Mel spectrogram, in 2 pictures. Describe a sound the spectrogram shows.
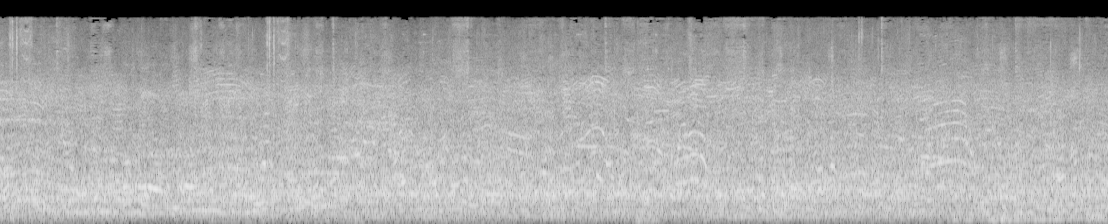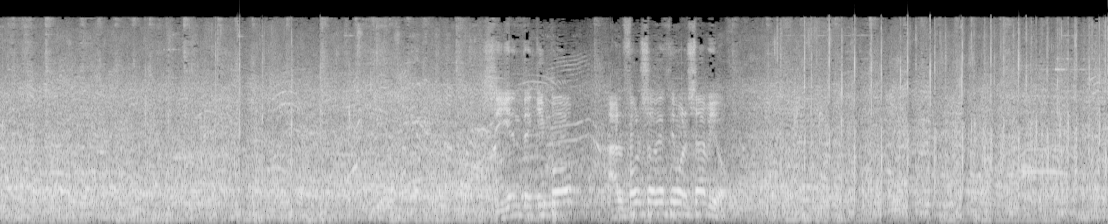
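A crowd of children and adults chatters noisily outdoors.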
